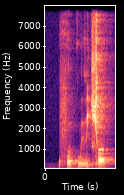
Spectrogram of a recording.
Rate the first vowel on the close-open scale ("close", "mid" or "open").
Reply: mid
